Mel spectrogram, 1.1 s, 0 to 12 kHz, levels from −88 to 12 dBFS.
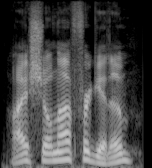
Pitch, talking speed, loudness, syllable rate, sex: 145 Hz, 260 wpm, -15 LUFS, 6.4 syllables/s, male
